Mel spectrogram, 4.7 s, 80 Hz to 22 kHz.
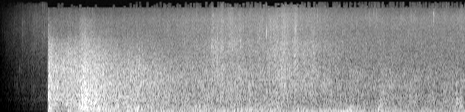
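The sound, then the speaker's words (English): A sudden roar of storm noise bursts in after a brief silence: heavy wind, crashing water and rumbling low-end turbulence around a sailing boat in a major world sailing race in 2007, at night, heading into a massive storm in the English Channel with force 9 gusting 10 winds; loud and continuous with no voices. “It's in the middle of the night and the boat is headed straight into a massive storm.”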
